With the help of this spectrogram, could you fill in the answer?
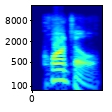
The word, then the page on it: quantal: American English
